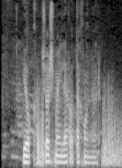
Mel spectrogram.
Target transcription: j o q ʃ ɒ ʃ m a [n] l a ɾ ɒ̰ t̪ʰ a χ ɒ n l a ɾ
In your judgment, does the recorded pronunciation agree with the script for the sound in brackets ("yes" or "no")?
no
